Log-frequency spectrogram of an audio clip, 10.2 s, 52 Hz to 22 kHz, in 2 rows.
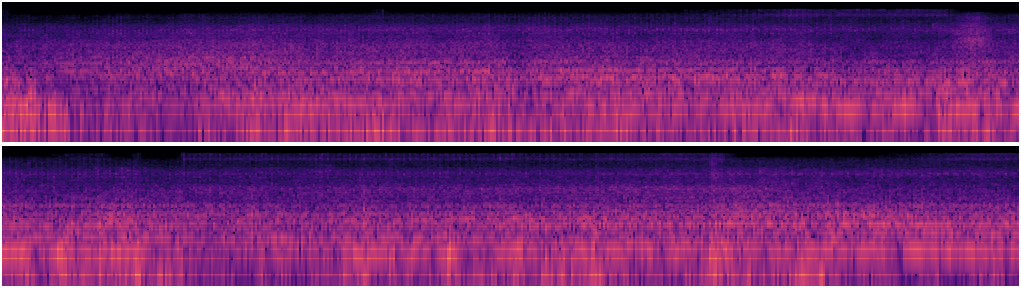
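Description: Electric bike running at speed on pavement: the hub motor and 20 x 4 inch knobby fat tyres give a steady hum, under a rough low rumble of wind on the microphone.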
